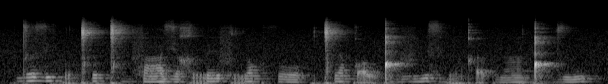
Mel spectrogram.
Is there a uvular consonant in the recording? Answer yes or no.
yes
